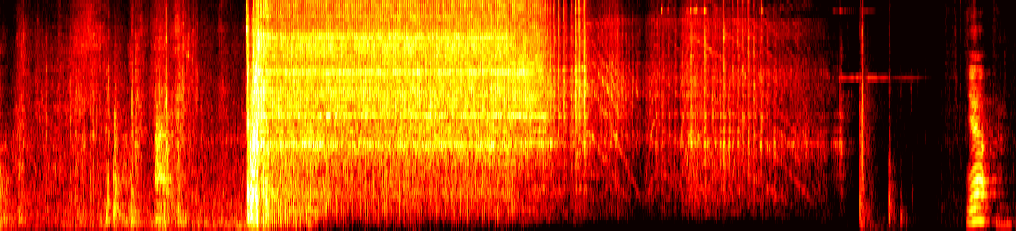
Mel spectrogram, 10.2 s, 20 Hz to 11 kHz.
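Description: A ratchet working a rusty 19mm bolt on the front subframe of a BMW E32 735iL, a dense burst of metallic clicking for a few seconds, close and loud, with scattered clanks of tools around it and a voice briefly at the end.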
